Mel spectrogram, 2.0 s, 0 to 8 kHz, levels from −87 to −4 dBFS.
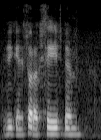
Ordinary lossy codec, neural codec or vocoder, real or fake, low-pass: none; codec, 44.1 kHz, 3.4 kbps, Pupu-Codec; fake; 7.2 kHz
